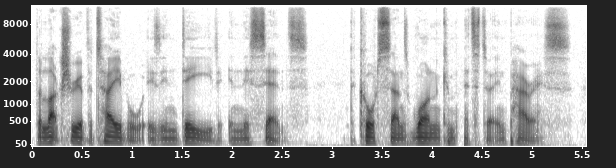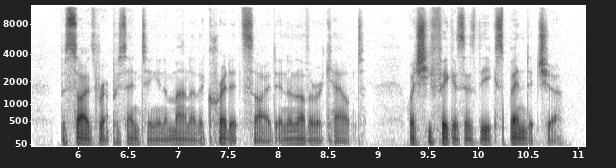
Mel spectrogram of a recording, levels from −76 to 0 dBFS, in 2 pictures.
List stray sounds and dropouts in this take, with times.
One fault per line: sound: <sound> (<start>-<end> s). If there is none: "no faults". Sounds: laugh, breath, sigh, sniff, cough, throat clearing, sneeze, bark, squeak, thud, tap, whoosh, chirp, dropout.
sound: dropout (4.3-4.3 s)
